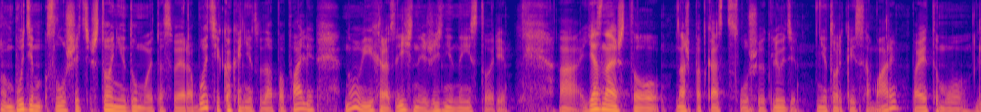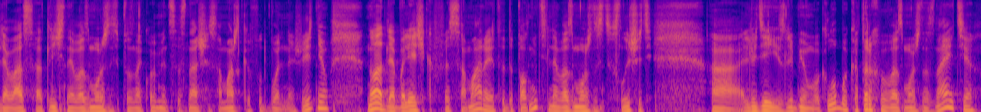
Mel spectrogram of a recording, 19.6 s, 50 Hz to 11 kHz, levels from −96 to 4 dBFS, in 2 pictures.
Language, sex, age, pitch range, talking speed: Russian, male, 20-39, 95-120 Hz, 175 wpm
